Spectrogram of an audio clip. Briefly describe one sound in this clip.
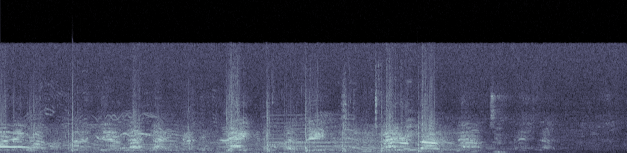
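A large crowd cheers and shouts loudly outdoors, then dies down.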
